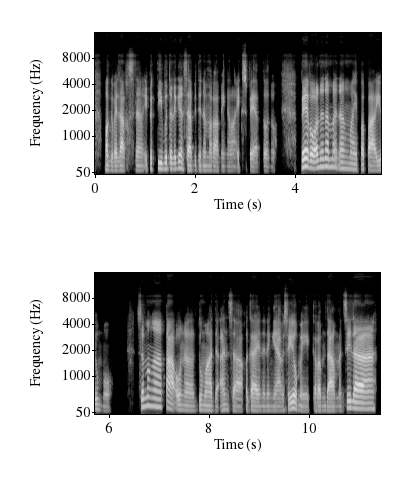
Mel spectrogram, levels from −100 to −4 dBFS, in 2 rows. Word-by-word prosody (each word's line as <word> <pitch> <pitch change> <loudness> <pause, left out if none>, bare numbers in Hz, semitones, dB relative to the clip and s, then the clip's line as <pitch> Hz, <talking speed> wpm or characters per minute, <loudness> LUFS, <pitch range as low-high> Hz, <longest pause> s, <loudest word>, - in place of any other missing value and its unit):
mag-relax 115 -2 -1
na 115 -1 -3
epektibo 150 +4 -2
talaga 150 +3 0
'yan - - -12
sabi 120 -1 +1
din 120 -1 -7
ng 115 - -5
maraming 110 0 -5
mga 105 +1 -9
eksperto, - - -4
'no? - - -15 0.5
Pero 190 -3 +7
ano 180 +4 +5
naman 200 -1 0
ang 160 -1 0
maipapayo 130 -3 -1
mo, 105 -2 -13 0.5
sa 195 - -2
mga 210 -3 0
tao 130 - +3
na 115 -3 -4
dumadaan 120 +1 -3
sa 105 -3 -3
kagaya 110 -1 -1
ng 110 - -10
nangyari 105 -1 -4
sayo, 155 +4 +2
may 105 -4 -7
karamdaman 110 -1 -2
sila, 155 -4 +6
120 Hz, 165 wpm, -25 LUFS, 110-155 Hz, 0.5 s, Pero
